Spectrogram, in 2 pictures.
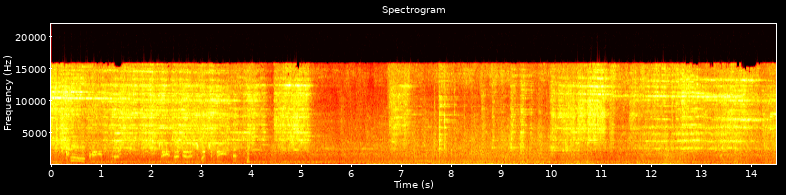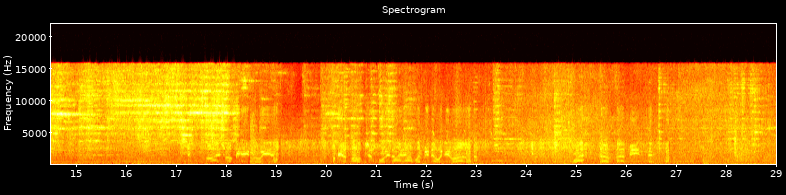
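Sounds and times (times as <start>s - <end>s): steel wheels rumbling on rail: 0.0s - 29.0s
high-pitched wheel squeal: 10.2s - 18.4s.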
